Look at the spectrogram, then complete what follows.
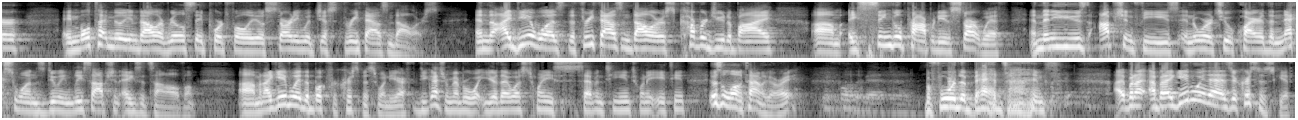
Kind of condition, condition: setting, live audience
